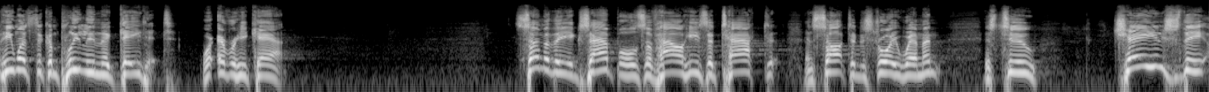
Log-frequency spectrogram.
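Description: A pastor in his fifties preaches earnestly and emphatically from a large church stage, holding a handheld microphone. His voice is very high-pitched with a sharp tone, and the large hall adds a long reverb.

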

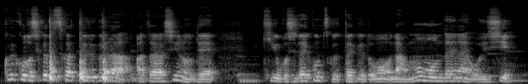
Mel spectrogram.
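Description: Quick and lively, with a voice on the high side, a folksy man explains vegetable growing at home while working with his hands. This casual how-to chat happens in a small, cluttered indoor workroom or shed, accompanied by plucked guitar.

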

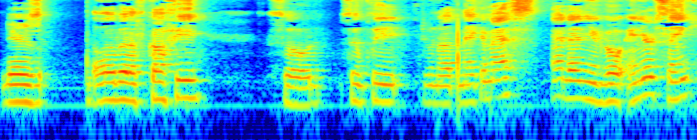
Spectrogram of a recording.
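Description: A man in his thirties talks through a casual how-to demo in his home kitchen at night, his voice on the high side, steady and warm, at a measured pace. He's chatty but hesitant, full of fillers and restarts, and moves around as he works. A camera on the counter picks him up from a distance, so the kitchen sounds echoey with faint room noise.

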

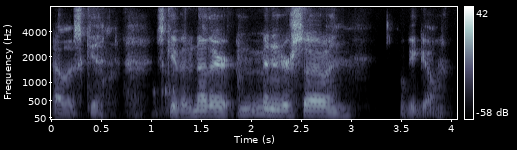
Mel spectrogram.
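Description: Husky, creaky-voiced male session moderator. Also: medium pitch, normal speed. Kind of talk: casual, unscripted hosting. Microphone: earphone headset on a video call.

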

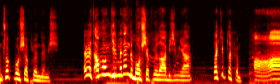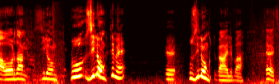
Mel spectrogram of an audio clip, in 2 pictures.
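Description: Host of a gaming channel: a high-pitched man with a Turkish accent, chatty and excitable, with faint music behind him. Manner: excitable, chatty, bursts into loud shouts. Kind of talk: mobile game commentary.

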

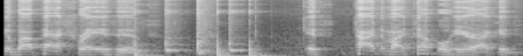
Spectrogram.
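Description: Over a backdrop of sampler sounds, music loops and instruments, a tutorial presenter talks slowly in a medium-pitched voice. He walks through music gear hands-on in a casual, slangy way, and the recording is rough.

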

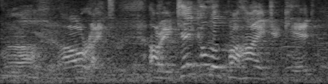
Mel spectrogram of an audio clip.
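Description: A woman's voice: mid-range voice, wildly swooping pitch, far from the mic. A woman playing a coaxing stage handler. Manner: coaxing, brisk, motherly. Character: encouraging female stage handler. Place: large exhibit hall, played over speakers. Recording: echoey hall heard from afar with crowd.

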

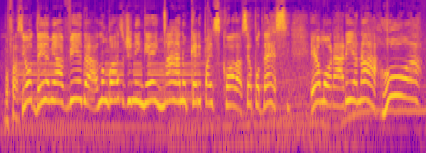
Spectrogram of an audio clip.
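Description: A man's voice: extremely high pitch, a little fast, pitched above the performer's own voice. Man playing a moody teen boy, Brazilian Portuguese accent, whiny, complaining, noisy game sounds behind. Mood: sulky. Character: sulky, moody teenage boy who hates everything.

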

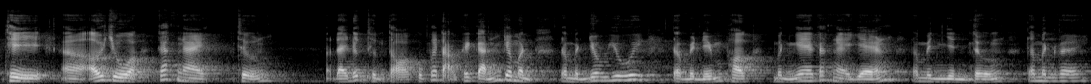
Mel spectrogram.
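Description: A man's voice: a little high, animated, normal speed. A man, a Buddhist teacher giving a folksy, rambling impromptu sermon. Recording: echoey hall with long reverb.

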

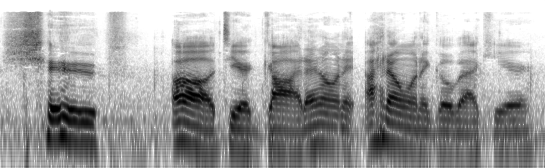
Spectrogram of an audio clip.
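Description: A young man giving casual commentary while playing a game with a friend, jumpy, swinging from hushed mutters to shrieking laughter. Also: lowish voice, unhurried, a little hiss or hum.

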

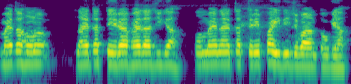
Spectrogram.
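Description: In a village family drama, an actor plays an older, protective father-in-law who reassuringly comforts his daughter-in-law and scolds his son. His natural voice sits high, with a flat delivery and a quick pace.

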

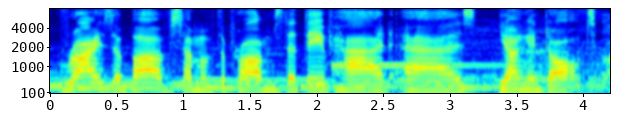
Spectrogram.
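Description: A woman's voice: mid-range voice, monotone, measured pace. A woman on a support program's staff, speaking in a composed, informative way in a documentary interview. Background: music score.

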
